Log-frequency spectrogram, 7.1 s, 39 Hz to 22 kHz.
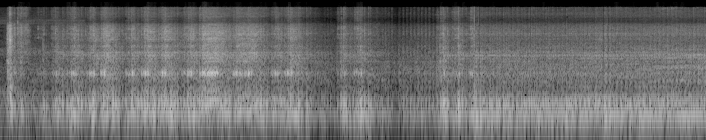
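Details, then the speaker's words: Kawasaki Barako II 175 cc single-cylinder sidecar motorcycle started after timing-chain engine timing repair and fresh oil: steady, even idle, clean beat, no chain rattle or ticking; engine noise gone. "the motorcycle engine now is running and we observed that the engine noise was gone when the engine running in normal notes"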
